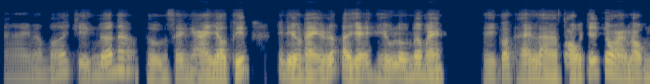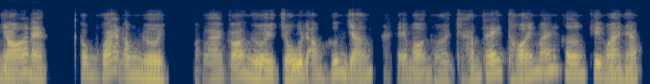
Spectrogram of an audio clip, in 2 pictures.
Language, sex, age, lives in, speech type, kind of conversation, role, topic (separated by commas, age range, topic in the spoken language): Vietnamese, male, 25-29, Vietnam, read, expert-assistant, expert, Sự phát triển đô thị nhanh ảnh hưởng thế nào đến sự gắn kết cộng đồng?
